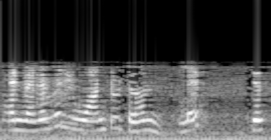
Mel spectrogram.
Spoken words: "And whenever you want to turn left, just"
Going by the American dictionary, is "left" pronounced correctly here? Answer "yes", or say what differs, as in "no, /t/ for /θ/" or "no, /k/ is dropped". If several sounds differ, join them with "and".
no, /f/ is dropped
